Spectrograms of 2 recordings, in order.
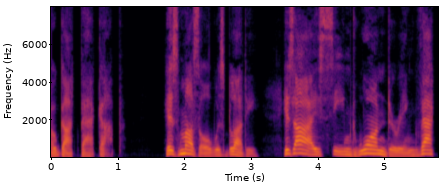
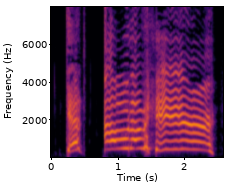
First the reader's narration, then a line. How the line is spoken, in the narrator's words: she screamed at it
